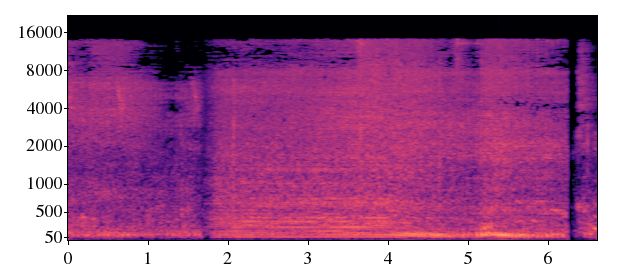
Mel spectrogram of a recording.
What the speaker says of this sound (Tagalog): Ito na yung motor ni Father.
